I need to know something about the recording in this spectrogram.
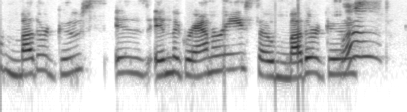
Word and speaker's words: Granary: He's actually in the Granary, right? Oh, okay. And it's pronounced Granary. I've always seen it online and been going Granary.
